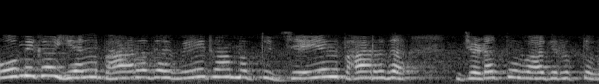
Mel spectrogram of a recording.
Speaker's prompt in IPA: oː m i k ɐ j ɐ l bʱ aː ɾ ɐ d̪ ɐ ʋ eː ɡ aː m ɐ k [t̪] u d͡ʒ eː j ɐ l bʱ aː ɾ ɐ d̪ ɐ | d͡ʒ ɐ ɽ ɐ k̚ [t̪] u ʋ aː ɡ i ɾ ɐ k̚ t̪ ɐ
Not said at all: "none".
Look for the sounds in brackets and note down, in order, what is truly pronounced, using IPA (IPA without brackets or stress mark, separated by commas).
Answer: t̪, t̪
